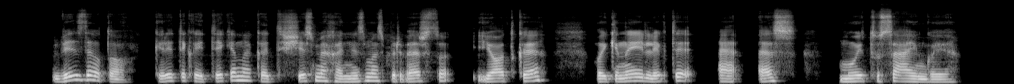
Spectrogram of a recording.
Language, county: Lithuanian, Kaunas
